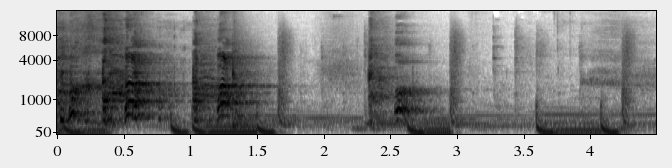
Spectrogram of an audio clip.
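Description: A woman coughing and spluttering in several bursts, most of them in the first second and a half and another short one midway. She has just squeezed a spicy tamarind-chilli candy into her mouth, and it burns her throat.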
